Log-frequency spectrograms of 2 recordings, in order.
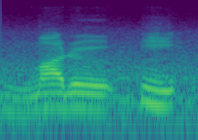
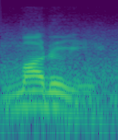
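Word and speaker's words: Marui: So how you pronounce it is Maru-i. You don't say Ichi, you cut it off at I, so Maru-i. So it's Namba, Maru-i. Yeah, Maru-i.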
